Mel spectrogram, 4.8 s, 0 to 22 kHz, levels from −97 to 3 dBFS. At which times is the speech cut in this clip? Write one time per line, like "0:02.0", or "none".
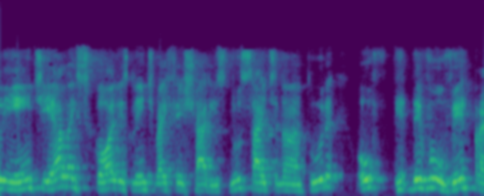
0:01.3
